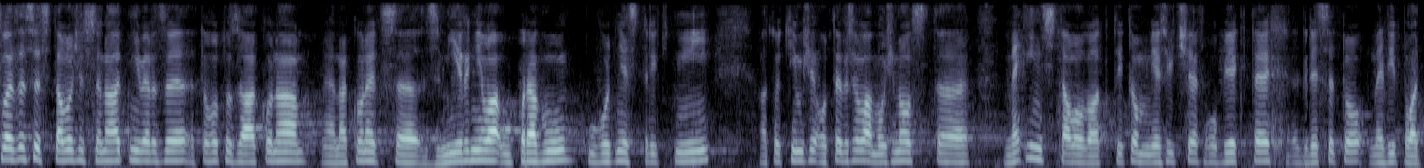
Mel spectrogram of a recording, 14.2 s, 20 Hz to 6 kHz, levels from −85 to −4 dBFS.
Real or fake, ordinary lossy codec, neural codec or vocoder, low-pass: fake; AAC, 32 kbps; codec, 44.1 kHz, 3.4 kbps, Pupu-Codec; 5.4 kHz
